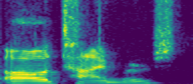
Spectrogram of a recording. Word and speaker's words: Alzheimer's: that are suffering from Alzheimer's um it's with a z sometimes we we pronounce it alltimers and if you grew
